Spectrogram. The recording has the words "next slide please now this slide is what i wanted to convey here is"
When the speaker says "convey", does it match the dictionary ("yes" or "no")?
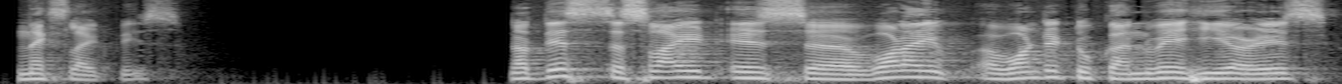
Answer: yes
